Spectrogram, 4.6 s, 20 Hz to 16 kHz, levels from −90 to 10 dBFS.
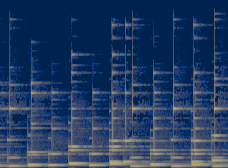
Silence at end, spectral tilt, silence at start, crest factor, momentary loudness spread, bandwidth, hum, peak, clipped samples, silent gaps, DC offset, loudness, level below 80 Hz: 0 s; 0 dB/octave; 0 s; 18 dB; 6 LU; 15.5 kHz; none; -6 dBFS; under 0.1%; none; under 0.1%; -23 LUFS; -72 dBFS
